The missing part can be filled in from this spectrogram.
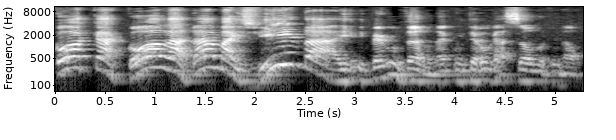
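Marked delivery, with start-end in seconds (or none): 0.0-2.8 big booming voice, very high, very slow. Retelling how Fernando read a bar's sign aloud, imitating Fernando reading loudly. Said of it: "leu bem alto".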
